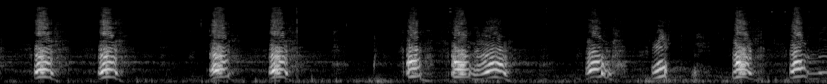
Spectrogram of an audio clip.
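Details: A Vizsla barks at play with a silky rooster: clipped, yelping barks in uneven bursts, some paired, a few drawn into brief whining wavers, over a faint low rumble in the background.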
